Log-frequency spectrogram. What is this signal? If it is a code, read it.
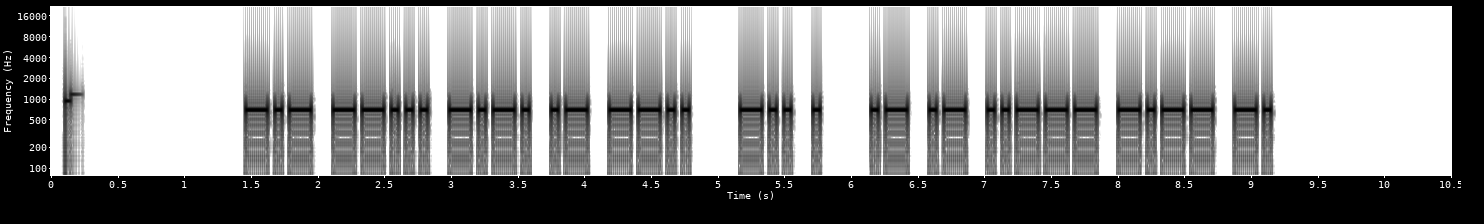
Morse code, heard as a keyed tone, about 22 wpm, 700 Hz. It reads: K7CAZ DE AA2YN
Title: USA Callsign DE Callsign - 5 Characters - 22wpm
